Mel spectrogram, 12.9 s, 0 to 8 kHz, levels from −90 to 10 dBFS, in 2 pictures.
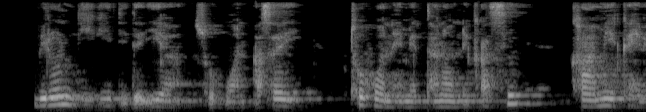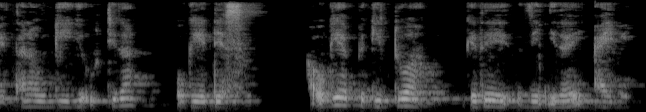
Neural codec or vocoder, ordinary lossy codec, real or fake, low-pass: none; AAC, 48 kbps; real; 7.2 kHz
